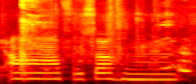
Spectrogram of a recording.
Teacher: انفسهم میں یہاں پر اکفا ہوگا، یعنی اس کے نون کو ناک میں پڑھیں گے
